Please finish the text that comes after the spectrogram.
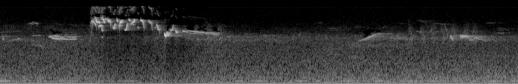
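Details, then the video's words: European robin singing at Holywell Dene: high, thin phrases, a quick run of sparkling trills, then a few drawn-out whistles, over a faint low hum. "Robin Singing"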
